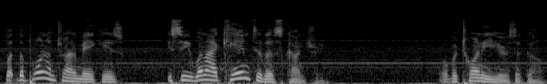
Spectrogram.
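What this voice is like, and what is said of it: Island accent, non-American. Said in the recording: “I do have an accent? ... I'm from an island? It's not Staten Island.”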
